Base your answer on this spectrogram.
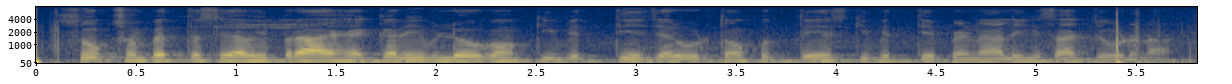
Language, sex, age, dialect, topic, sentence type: Hindi, male, 25-30, Awadhi Bundeli, banking, statement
